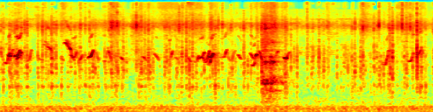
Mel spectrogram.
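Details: Coloured hen chickens (murgi) with chicks: scattered high peeping chirps, less dense, mixed with a brief rustling noise burst midway and a steady low hum.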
